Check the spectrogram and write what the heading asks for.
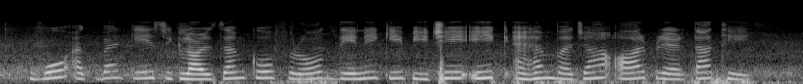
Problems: none marked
